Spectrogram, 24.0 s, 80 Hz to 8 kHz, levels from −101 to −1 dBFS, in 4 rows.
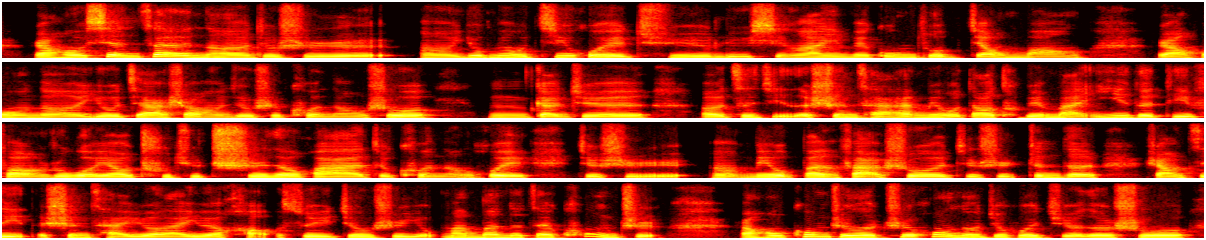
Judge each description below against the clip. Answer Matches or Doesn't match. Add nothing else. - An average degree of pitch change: Matches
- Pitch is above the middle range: Doesn't match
